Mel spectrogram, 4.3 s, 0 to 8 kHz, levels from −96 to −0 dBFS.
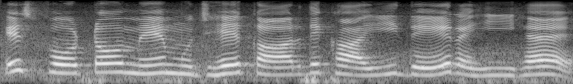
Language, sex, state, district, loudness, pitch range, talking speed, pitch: Hindi, female, Madhya Pradesh, Katni, -14 LUFS, 230-280 Hz, 125 wpm, 255 Hz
